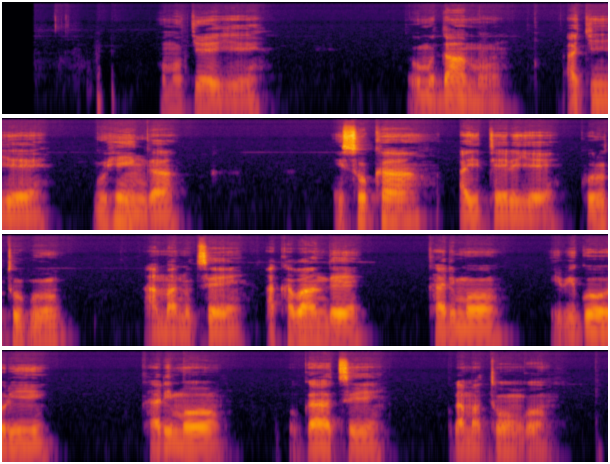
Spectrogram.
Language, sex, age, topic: Kinyarwanda, male, 36-49, agriculture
